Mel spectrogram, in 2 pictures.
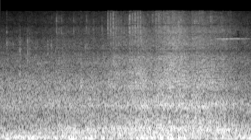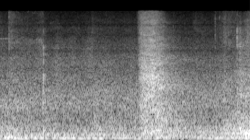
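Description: Automatic glass doors slide open.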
